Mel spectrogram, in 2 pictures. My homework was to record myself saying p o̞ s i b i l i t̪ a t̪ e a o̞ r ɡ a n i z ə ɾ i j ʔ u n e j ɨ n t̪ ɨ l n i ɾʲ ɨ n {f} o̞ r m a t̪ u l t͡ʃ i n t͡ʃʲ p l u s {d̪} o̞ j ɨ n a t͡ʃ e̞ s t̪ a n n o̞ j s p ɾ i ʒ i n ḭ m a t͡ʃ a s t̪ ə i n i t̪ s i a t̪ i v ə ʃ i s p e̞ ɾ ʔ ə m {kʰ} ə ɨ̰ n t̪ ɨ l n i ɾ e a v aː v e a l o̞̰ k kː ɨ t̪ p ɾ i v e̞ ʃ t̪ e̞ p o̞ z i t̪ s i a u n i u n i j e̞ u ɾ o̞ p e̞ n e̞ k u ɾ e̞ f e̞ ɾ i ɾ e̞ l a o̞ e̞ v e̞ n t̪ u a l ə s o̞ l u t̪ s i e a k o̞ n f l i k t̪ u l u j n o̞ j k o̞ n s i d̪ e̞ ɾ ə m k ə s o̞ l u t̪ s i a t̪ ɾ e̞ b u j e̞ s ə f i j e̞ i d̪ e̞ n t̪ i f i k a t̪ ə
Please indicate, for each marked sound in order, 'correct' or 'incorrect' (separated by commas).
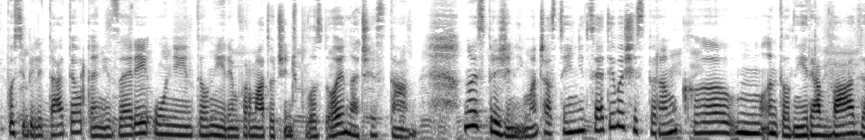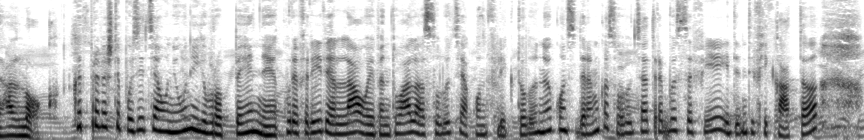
correct, correct, correct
